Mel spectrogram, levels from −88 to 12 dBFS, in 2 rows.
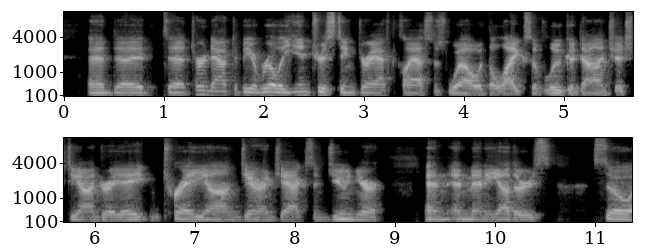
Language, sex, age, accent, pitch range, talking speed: English, male, 30-49, American, 105-130 Hz, 175 wpm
